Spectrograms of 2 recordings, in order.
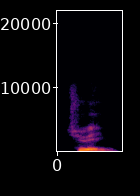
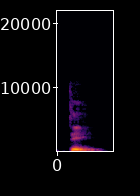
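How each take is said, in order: First: It is two separate syllables. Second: It is one contracted syllable.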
